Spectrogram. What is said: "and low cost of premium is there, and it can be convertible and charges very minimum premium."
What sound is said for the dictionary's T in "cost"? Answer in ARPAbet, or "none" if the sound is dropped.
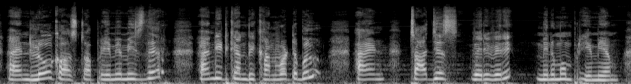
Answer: T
